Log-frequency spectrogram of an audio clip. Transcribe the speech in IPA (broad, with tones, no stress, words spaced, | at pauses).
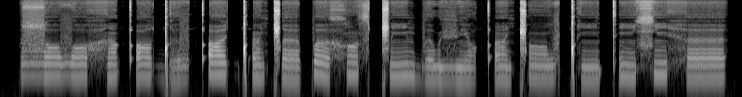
ɮɔ˧v ɔ˧hə̃˨˦qʼɔ˧ɡ͡ǃə˨v qʼɜ˦ǃʼə̃˧ǁɜ˨ pʌ˦˨ xɔ̃˦sǁĩ˨˦bə˨w vʲə̃˨wqʼĩ˨ǁɔ̃˧v ǃʰĩ˨ tʼĩ˧ɕĩ˦ hɜ˦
